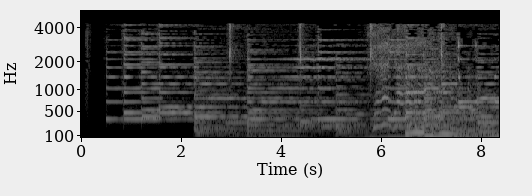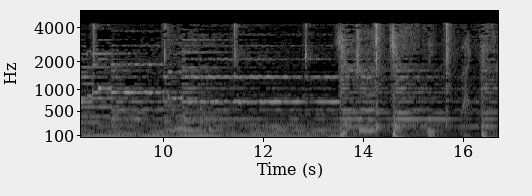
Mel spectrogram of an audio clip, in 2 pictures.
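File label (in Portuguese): Masculino, Telemensagens Aniversários; PADRINHO; Telemensagens 2017; Aniv Familiar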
